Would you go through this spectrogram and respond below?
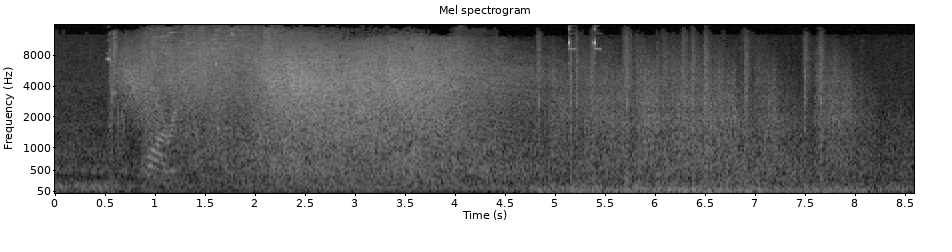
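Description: Weapons fire from a modded Battletech mech combat game, a loud sustained roar of volleys and rumbling impacts with a few sharp clicks near the end, and no one speaking over it.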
